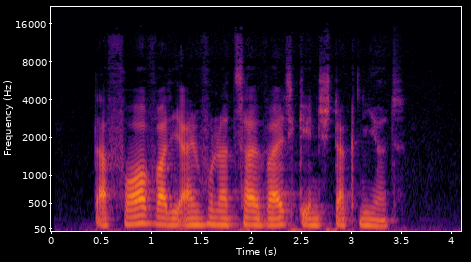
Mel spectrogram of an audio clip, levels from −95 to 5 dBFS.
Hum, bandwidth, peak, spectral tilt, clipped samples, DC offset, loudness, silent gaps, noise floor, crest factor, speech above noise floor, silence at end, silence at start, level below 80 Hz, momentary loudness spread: none; 13 kHz; -12 dBFS; -7 dB/octave; under 0.1%; under 0.1%; -28 LUFS; none; -66 dBFS; 18 dB; 39 dB; 0.65 s; 0.45 s; -58 dBFS; 8 LU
